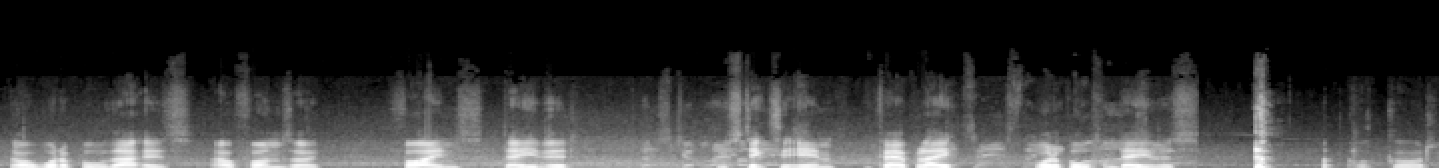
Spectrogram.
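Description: Casting: young man, nasal from a cold, lowish voice, gaming commentary with sudden excited shouts. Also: measured pace, long pauses. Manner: excitable outbursts during play, muttering between. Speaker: gaming channel host. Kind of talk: casual gameplay commentary. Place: indoor room at home.

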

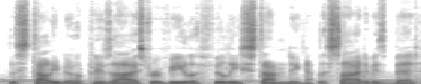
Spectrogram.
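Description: A man's voice: medium pitch, little pitch movement, fast talker. A man reading scripted story narration as the narrator. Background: music.

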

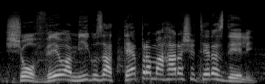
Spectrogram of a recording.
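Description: A man's voice: high-pitched, big pitch swings, a little fast, a loud crowd. A man, narrating a news report in a light, upbeat manner. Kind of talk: news voice-over.

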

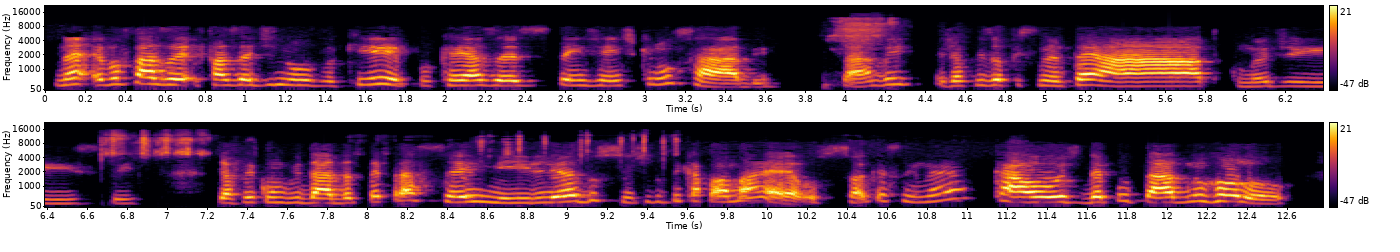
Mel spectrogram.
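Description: A woman's voice: on the high side, brisk, darkish tone, dull audio. A woman in her thirties from interior Bahia with a Bahian Brazilian Portuguese accent, chatting playfully as a guest over a video call on an earphone mic. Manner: chatty, playful, gestures a lot. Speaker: guest, biology teacher. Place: small room indoors. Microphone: earphone headset mic on video call.

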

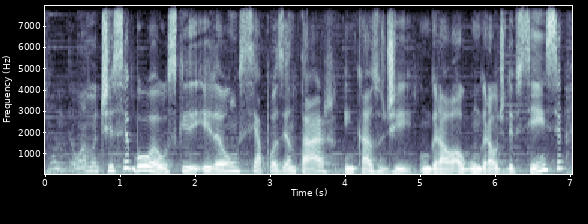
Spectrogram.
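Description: A Brazilian woman in her forties hosts a TV interview, chatting her way into each question. Her voice sits on the low side for a woman. Faint music runs underneath. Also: moderate pace, a little mellow. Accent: Brazilian Portuguese. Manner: chatty, leading questions with fillers. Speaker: TV host. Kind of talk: interview hosting. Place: office meeting room. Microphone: handheld mic.

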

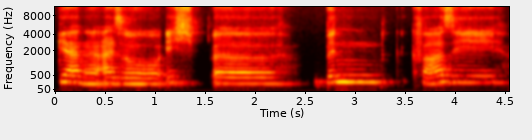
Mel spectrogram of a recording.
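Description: A woman's voice: fairly high pitch, fairly even intonation, very slow, warm tone. A young woman from Iran, a guest social entrepreneur introducing herself on a video call in a friendly way, with many fillers and restarts. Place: home room, indoors. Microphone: laptop mic on video call.

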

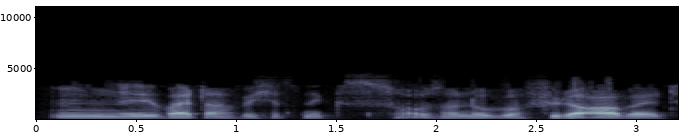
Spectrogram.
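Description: A man with a medium-pitched voice gives short, noncommittal replies on a casual call. He often just hums in agreement. The audio is dry and narrow, like a landline. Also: level tone, moderate pace, no room sound. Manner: laconic, noncommittal, brief answers with many "mhm"s. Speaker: call recipient, customer. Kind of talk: casual phone conversation. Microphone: landline telephone. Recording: dry but tinny landline phone audio.

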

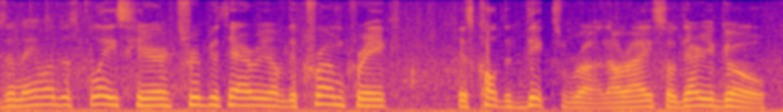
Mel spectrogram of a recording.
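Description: A man's voice: high-pitched, a little mellow, slight background noise. A man in his thirties talking to camera beside a creek while fishing, exclaiming over each catch and chatting to his viewers. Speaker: fishing vlogger. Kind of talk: casual vlog narration to camera. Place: outdoors by a wooded creek. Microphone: camera mic, handheld or chest-mounted.

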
